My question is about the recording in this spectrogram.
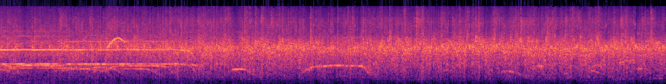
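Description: Audience applauding steadily, with a few voices calling out over the clapping in the first few seconds.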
